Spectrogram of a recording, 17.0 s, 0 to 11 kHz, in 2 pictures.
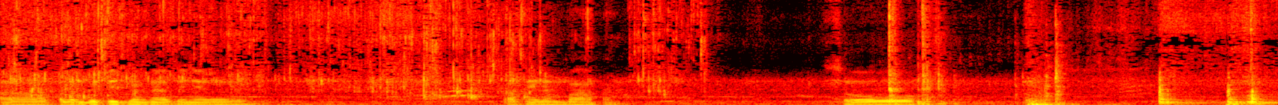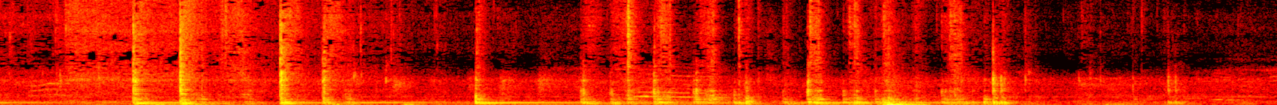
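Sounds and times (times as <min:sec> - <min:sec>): wooden spatula stirring in wok: 0:07.6 - 0:16.5
spatula knocking and scraping pan: 0:07.7 - 0:08.7, 0:09.3 - 0:15.4.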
